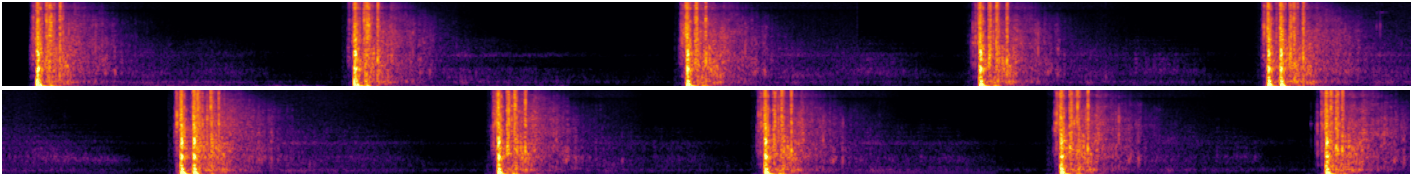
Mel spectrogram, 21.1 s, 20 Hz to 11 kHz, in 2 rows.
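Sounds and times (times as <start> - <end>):
WW2 M3 Grease Gun submachine gun single shot: 0.2 - 1.1, 2.6 - 3.5, 5.1 - 6.0, 7.3 - 8.2, 9.4 - 10.5, 11.8 - 12.8, 14.2 - 15.2, 16.2 - 17.2, 18.4 - 19.4, 20.4 - 21.1.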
